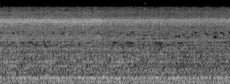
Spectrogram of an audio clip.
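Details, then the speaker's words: 2010 Subaru Impreza 2.5 non-turbo, 113,000 miles: replacement engine idling after coolant fill, heater working, no leaks; steady even idle under loud fan hiss, no knocks, ticks or misses. Normal idle. "Alright, she's idling. Right about there. I got heat, which is a good thing. No leaks. Big old mess. Got everything idling."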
